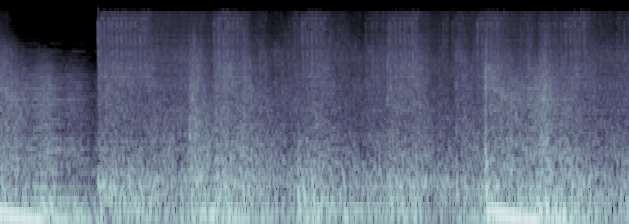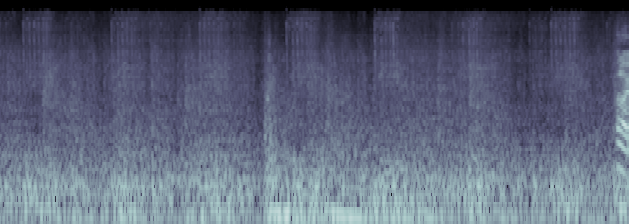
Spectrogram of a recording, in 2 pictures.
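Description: Spaceship weapons in the space game Avorion fire in a dense, continuous barrage of booming blasts and rumbling bursts, loud and sustained, with occasional voices under the gunfire.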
